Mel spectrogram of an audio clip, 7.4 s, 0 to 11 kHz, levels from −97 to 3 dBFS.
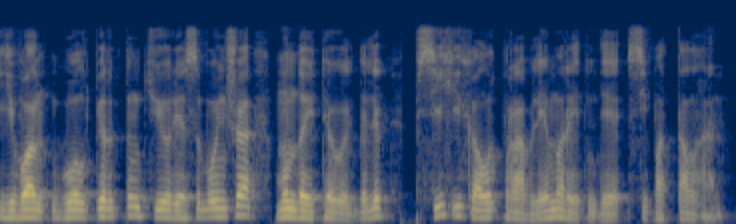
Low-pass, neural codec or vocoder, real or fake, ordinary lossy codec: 7.2 kHz; codec, 16 kHz, 8 kbps, FreqCodec, larger model; fake; none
